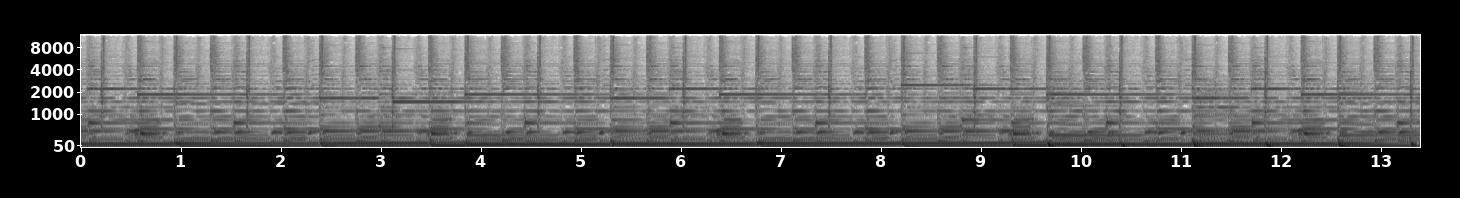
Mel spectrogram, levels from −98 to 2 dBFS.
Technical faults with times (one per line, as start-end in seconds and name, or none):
none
